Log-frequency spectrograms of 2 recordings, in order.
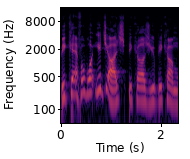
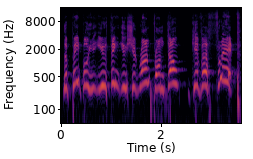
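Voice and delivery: high, raised preaching voice; impassioned preaching; 9 semitones higher, 5 dB louder than usual. Real, not acted.

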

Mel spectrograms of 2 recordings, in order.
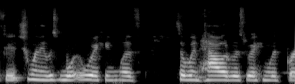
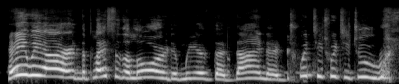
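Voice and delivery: higher, put-on Norwegian-Southern accent; 5 semitones higher, 3 dB louder than usual. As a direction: mimic a man who sounds part Norwegian, part Southern. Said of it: "kind of sounds Norwegian Southern".

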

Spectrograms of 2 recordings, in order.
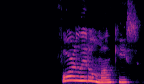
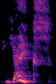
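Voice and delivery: startled gasp. Acted. Startled at the crash in story.

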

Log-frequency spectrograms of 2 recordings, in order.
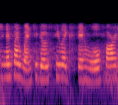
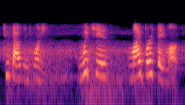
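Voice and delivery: ordinary talk

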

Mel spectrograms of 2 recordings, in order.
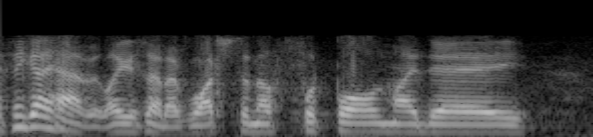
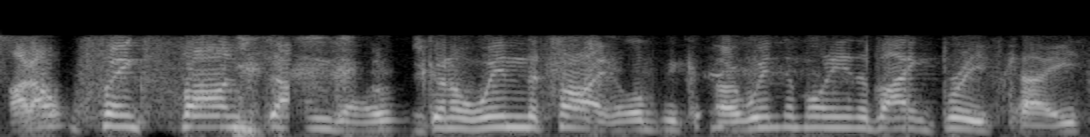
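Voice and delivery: hammed-up British accent, higher pitched; mock British accent; 5 semitones higher than usual. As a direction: put on an exaggerated British voice. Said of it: "I don't mean to offend them by doing this".

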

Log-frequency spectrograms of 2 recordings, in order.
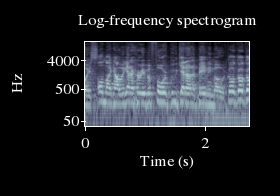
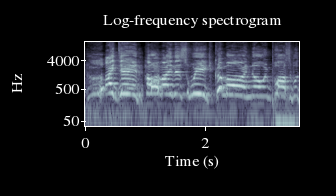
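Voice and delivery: real alarmed yell, higher and louder; shocked shout; 6 semitones higher, 5 dB louder than usual. Real, not acted. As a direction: cry out in disbelief at the damage. Shocked at taking damage.

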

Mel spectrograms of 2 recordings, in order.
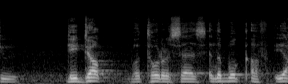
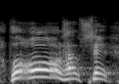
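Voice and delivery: slow loud repeat; 9 semitones higher, 12 dB louder than usual. Real, not acted.

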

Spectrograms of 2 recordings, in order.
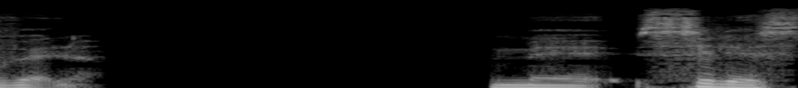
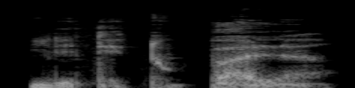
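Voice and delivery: ordinary delivery

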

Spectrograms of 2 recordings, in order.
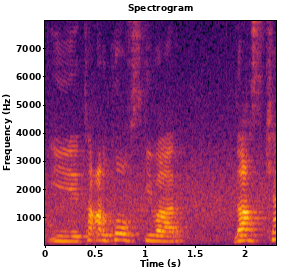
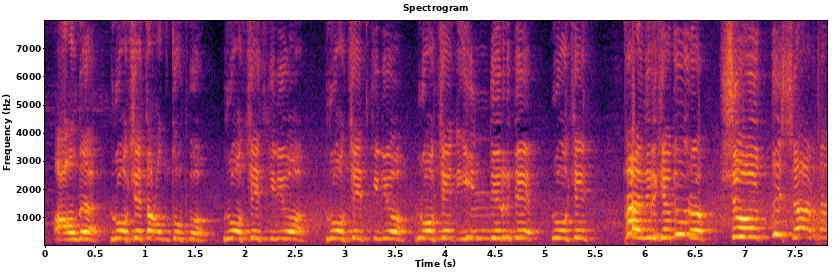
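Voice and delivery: excited play-by-play; 5 semitones higher, 4 dB louder than usual. Real, not acted. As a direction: build the call, then shout the miss. Attack builds, shot misses.

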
